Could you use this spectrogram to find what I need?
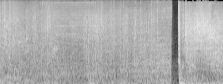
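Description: Magic blasts and clashing weapons crackle in a loud fight.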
